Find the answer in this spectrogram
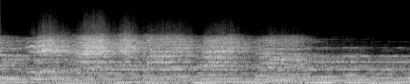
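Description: Church choir singing a gospel hymn with accompaniment, heard from an old radio-broadcast tape. The voices stop about three seconds in, leaving held accompaniment chords.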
